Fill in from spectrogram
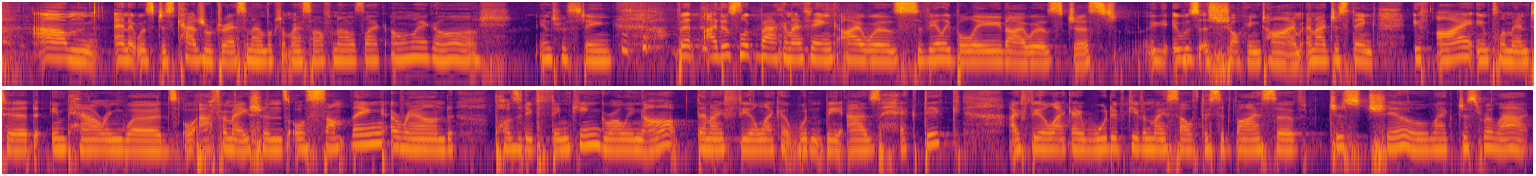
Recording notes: Our first KIC POD LIVE. KIC Pod's first ever live recording.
